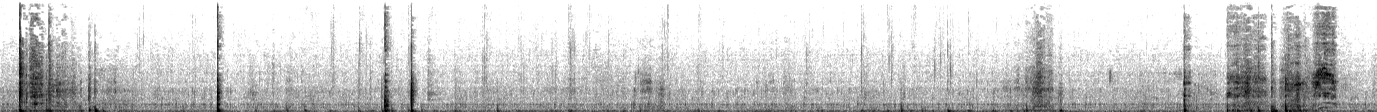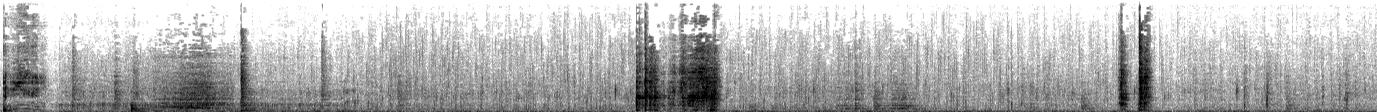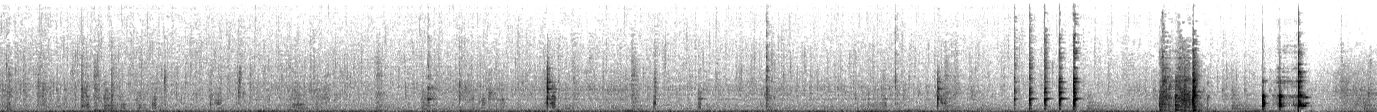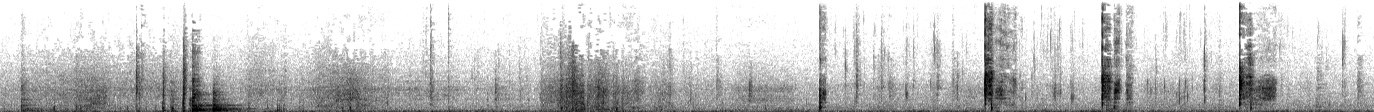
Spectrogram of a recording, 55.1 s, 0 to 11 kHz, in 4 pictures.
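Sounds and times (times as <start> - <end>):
faint sizzle: 0.0 - 55.0
spoon scraping a frying pan: 0.2 - 1.0, 11.7 - 16.6, 20.1 - 21.1, 39.1 - 40.7, 51.1 - 51.6, 52.3 - 52.7, 53.7 - 54.2
knife scraping a metal pan: 11.8 - 14.3, 15.2 - 16.3, 20.2 - 21.0, 53.7 - 54.1
pans and utensils clattering: 11.8 - 16.5, 20.1 - 21.0, 36.9 - 38.5, 39.1 - 40.7.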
